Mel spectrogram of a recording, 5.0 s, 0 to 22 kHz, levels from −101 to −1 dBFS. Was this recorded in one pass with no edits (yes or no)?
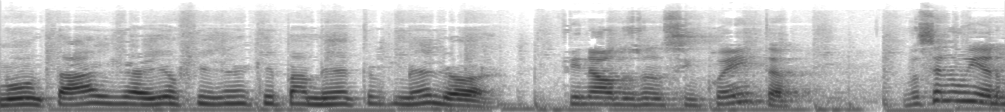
no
